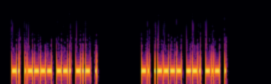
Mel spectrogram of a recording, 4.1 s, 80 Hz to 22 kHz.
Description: Morse code, heard as a keyed tone, about 51 wpm, 700 Hz. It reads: N1GKE N1GKE
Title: Call Signs Repeated 3x - 50wpm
